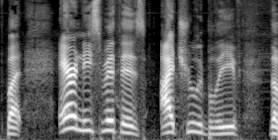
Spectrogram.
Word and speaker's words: Nesmith: I know you see that last name, and you're like, wait, isn't that Naismith? No, it's actually pronounced Nesmith, but Aaron Nesmith is, I truly believe, the best pure shooter in this class.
